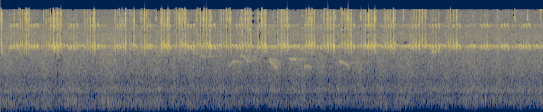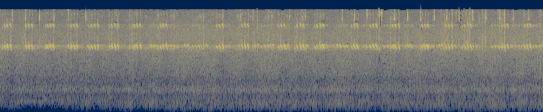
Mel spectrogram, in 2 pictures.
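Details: Chorus of grasshoppers in a flowering meadow: a high, even whine layered with fast crackling pulse trains, busy early and again toward the end, with soft low background rustle.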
